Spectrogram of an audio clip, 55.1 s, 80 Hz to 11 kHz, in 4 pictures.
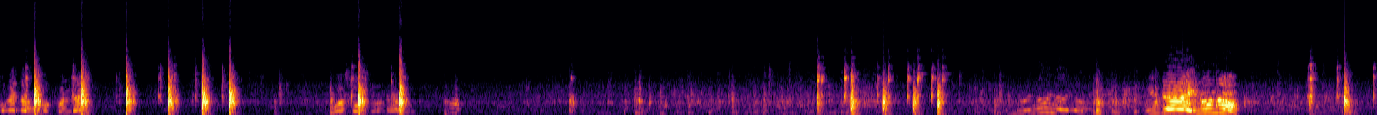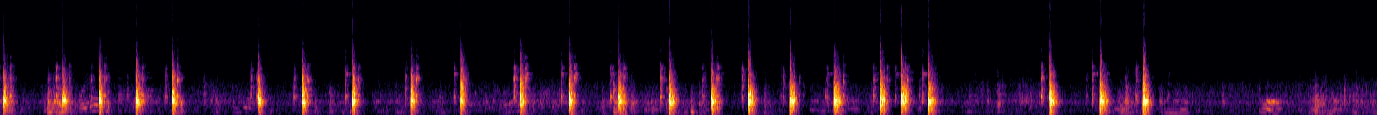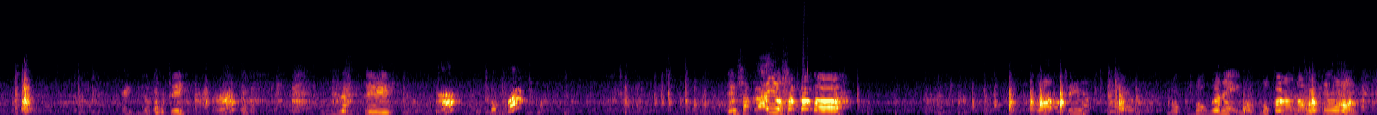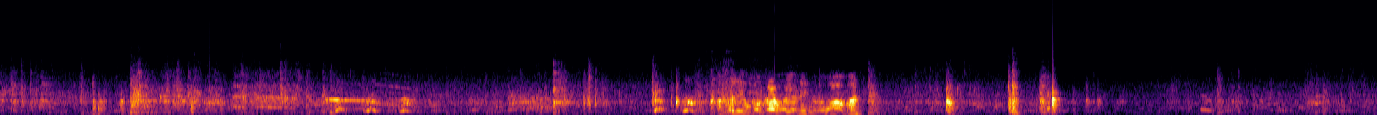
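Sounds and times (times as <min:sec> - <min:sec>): hammer striking wood: 0:00.2 - 0:02.5, 0:03.4 - 0:04.2, 0:08.2 - 0:09.6, 0:13.1 - 0:15.7, 0:16.3 - 0:23.2, 0:24.2 - 0:25.3.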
